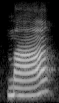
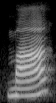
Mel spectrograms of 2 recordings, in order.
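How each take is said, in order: Both takes have the same delivery.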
